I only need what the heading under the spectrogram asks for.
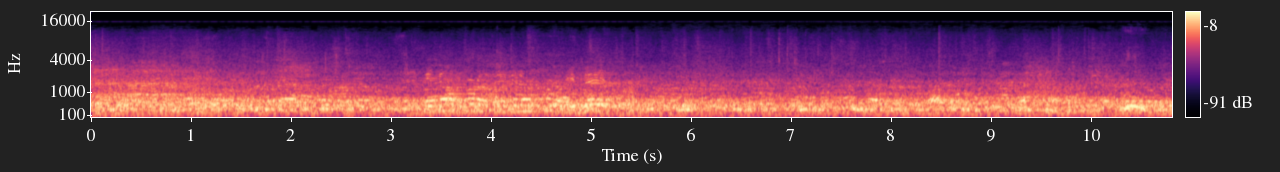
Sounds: speech

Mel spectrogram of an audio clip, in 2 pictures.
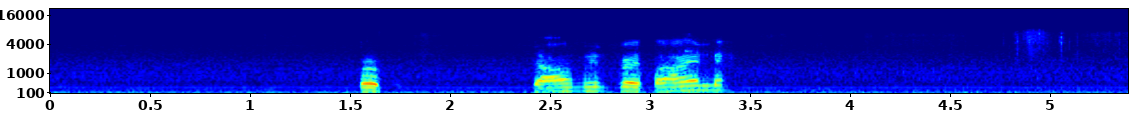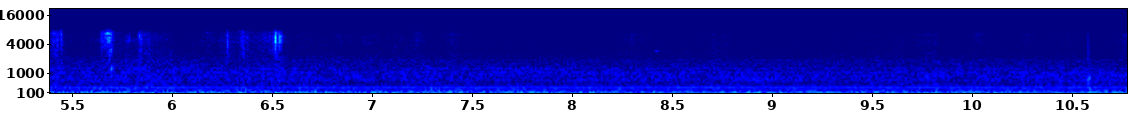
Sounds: speech

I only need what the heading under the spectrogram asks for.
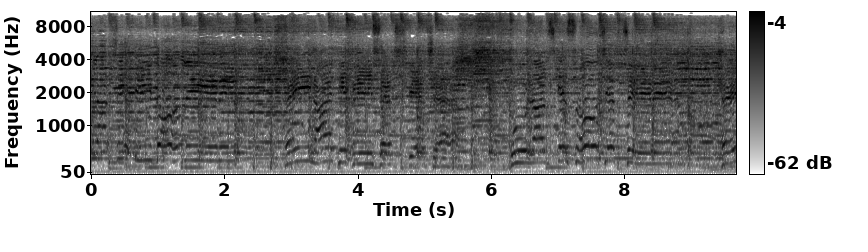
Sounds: music
fiddle
musical instrument

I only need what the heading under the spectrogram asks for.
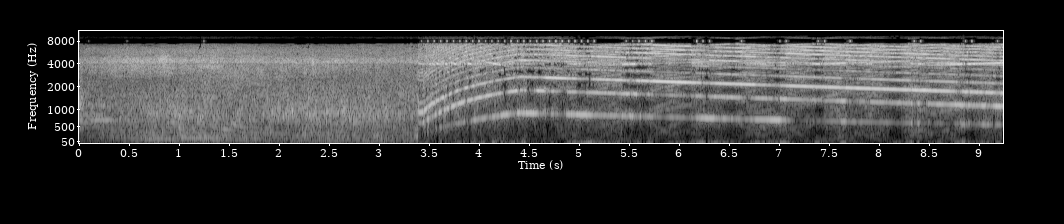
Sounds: car
fire engine

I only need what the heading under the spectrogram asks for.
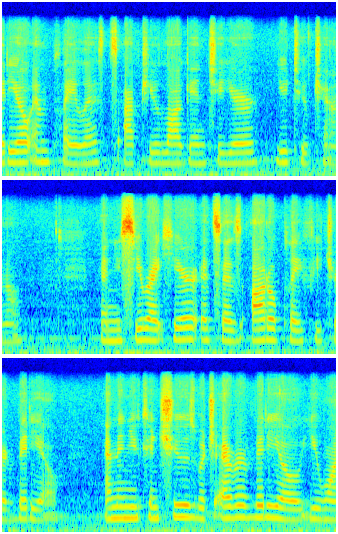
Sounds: speech

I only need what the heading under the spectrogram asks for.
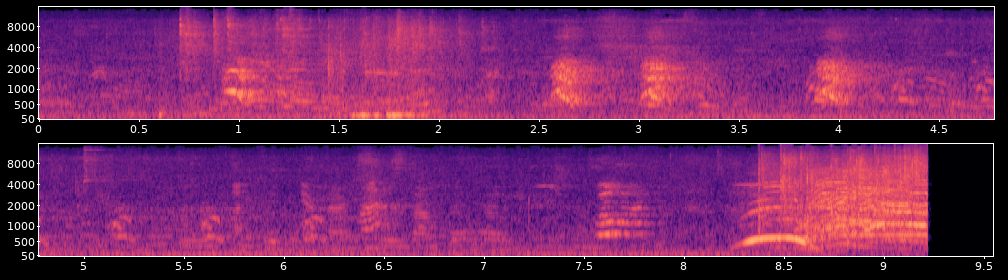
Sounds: speech

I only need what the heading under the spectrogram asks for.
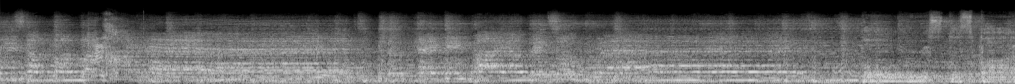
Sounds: music
independent music

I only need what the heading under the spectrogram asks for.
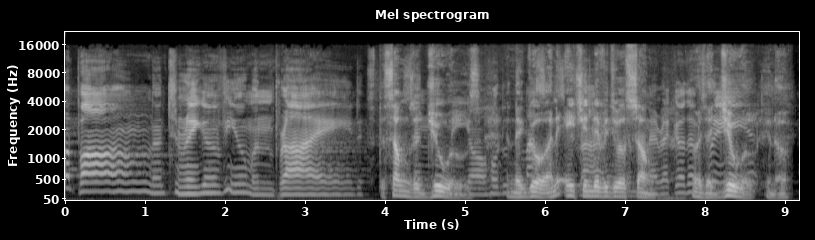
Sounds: speech

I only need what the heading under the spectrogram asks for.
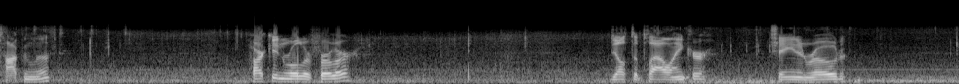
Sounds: speech

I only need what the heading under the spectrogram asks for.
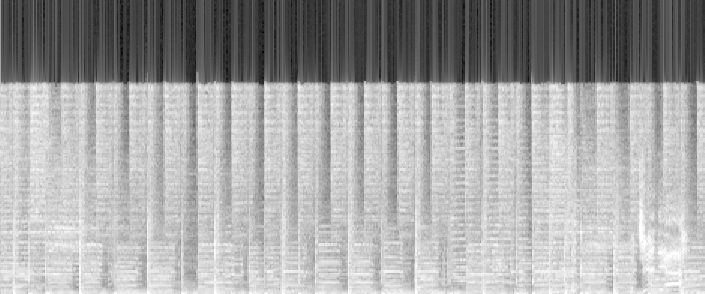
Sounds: pop music
middle eastern music
music
speech

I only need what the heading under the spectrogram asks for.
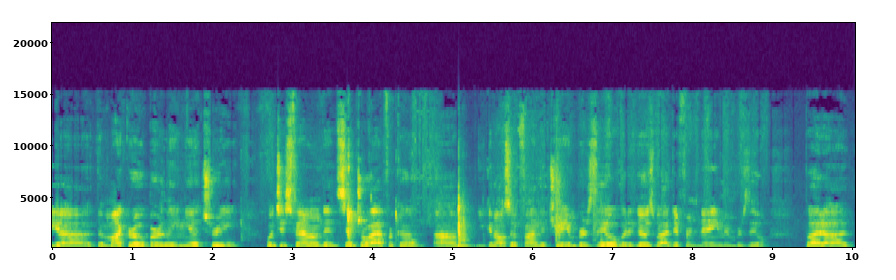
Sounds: speech

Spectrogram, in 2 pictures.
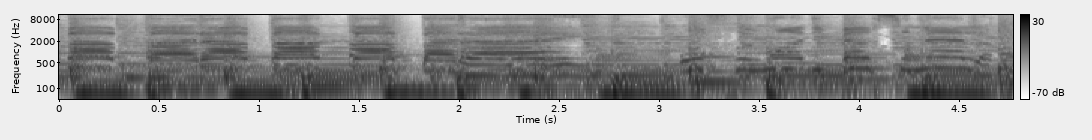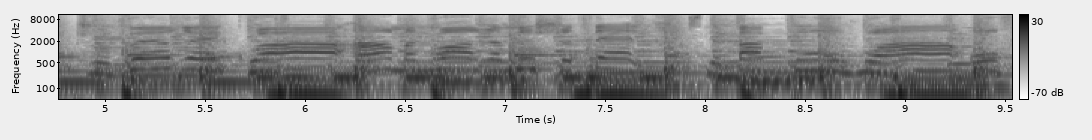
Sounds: rhythm and blues
music

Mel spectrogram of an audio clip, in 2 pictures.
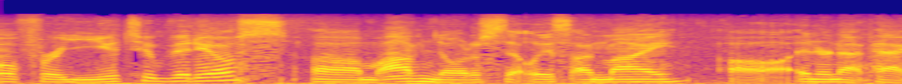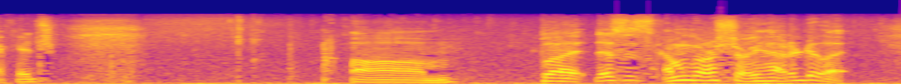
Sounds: speech

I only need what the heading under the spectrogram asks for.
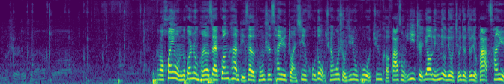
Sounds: speech

